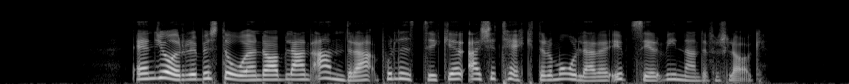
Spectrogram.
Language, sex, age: Swedish, female, 54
